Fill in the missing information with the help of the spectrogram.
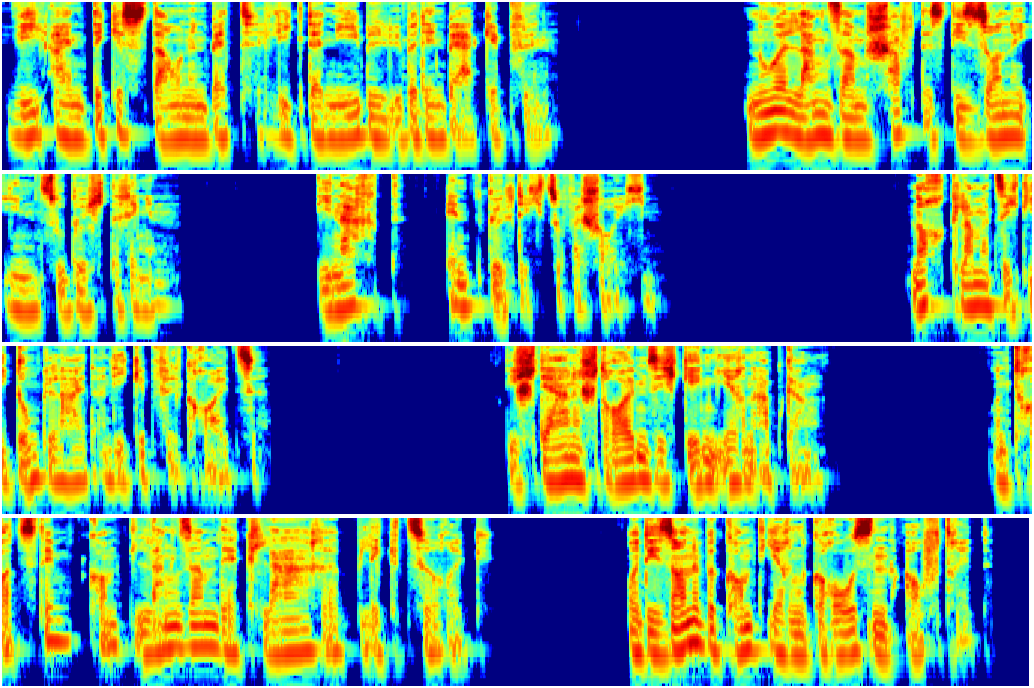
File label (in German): Schauspiel Sanft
